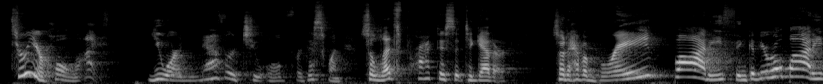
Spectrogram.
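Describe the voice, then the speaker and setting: High, very animated woman storyteller. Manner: encouraging, expressive, asks questions. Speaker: children's author and story reader. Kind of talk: storytelling addressed to young children.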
